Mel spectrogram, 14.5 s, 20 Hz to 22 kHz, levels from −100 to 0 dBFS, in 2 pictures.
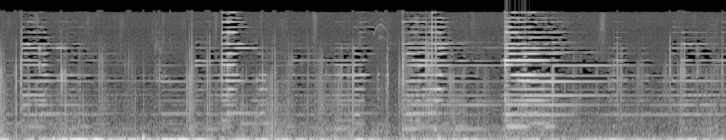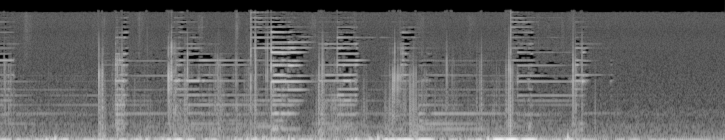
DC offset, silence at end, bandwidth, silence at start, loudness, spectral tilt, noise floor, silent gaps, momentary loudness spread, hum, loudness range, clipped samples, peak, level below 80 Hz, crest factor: under 0.1%; 0 s; 17 kHz; 0 s; -18 LUFS; -0.5 dB/octave; -37 dBFS; none; 20 LU; none; 13 LU; under 0.1%; 0 dBFS; -32 dBFS; 18 dB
